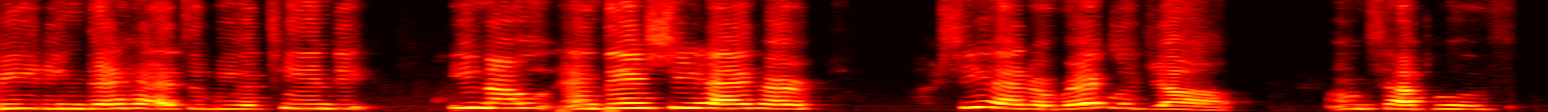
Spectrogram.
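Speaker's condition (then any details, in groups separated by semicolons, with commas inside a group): Cerebral palsy; quadriplegic type, all four limbs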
